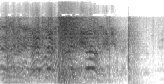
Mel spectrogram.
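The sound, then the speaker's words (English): A single sharp gunshot in a radio drama cracks out right after loud, overlapping shouted voices, then the scene drops into silence. “He done it. He shot himself.”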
